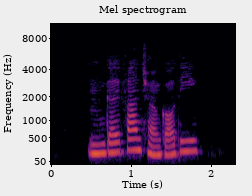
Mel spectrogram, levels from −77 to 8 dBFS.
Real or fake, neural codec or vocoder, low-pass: real; none; 7.2 kHz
